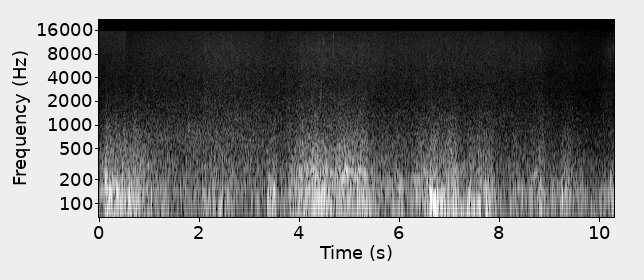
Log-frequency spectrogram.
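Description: A deep rolling rumble that starts suddenly, swells and eases in slow waves, and is loudest a little before seven seconds in.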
